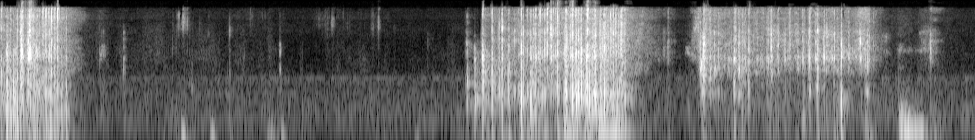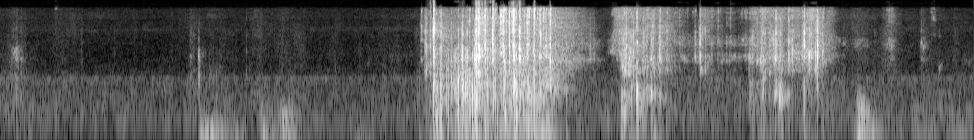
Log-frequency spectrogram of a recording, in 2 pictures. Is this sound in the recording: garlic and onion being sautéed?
no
